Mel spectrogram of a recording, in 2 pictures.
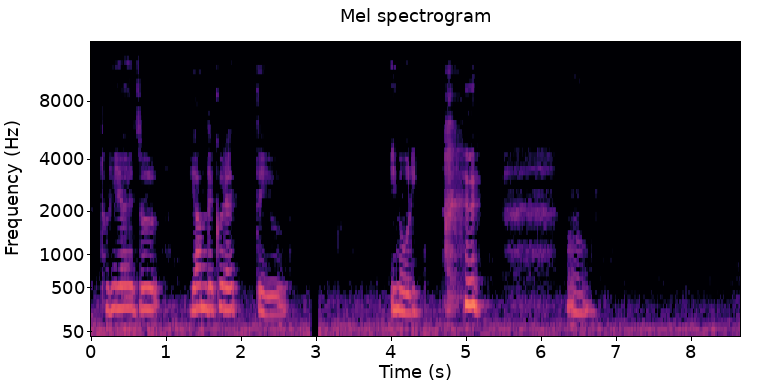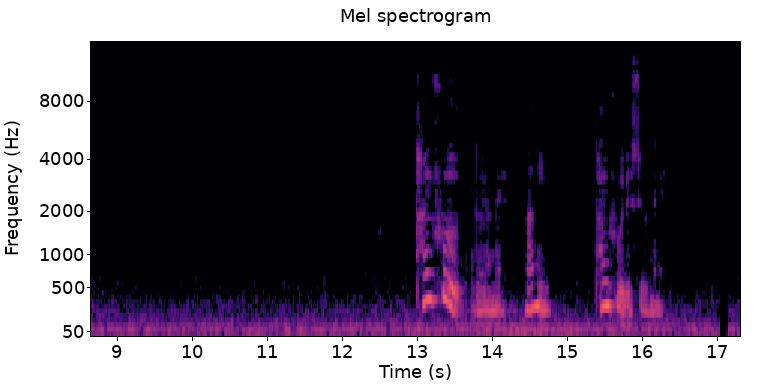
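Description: A young woman speaks softly and casually close to a microphone.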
